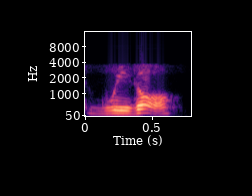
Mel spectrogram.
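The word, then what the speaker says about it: Guaidó: He sent a message to the Venezuelan people, estamos con ustedes, we're with you, announcing the new president before the new president, so-called Guaido with an accent on the O, had even declared himself the, quote, interim acting president.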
